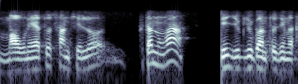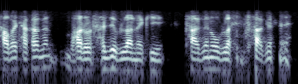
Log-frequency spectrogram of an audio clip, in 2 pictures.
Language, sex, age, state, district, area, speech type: Bodo, male, 45-60, Assam, Kokrajhar, urban, conversation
